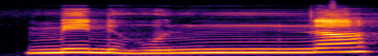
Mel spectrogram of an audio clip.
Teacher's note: نون مشدد پر غنہ کرتے ہیں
